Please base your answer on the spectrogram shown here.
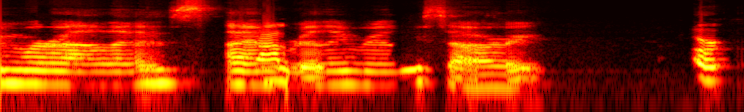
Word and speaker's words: Morales: what were you saying I was saying more oress okay I'm sorry Morales I'm really really sorry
